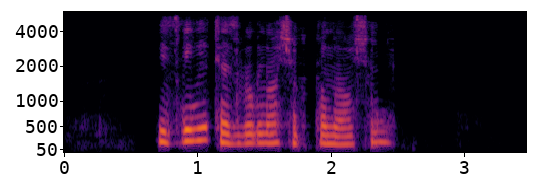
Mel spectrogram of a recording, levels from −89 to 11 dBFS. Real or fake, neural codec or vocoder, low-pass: fake; codec, 44.1 kHz, 1.7 kbps, Pupu-Codec; 5.4 kHz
